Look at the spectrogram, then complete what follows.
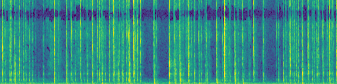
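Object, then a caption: Laptop keyboard with silicone cover. Fingertips of both hands with short nails type rapidly on laptop keys covered by a dark silicone keyboard cover. The result is a steady stream of soft, muffled, quick-decaying taps over a low, constant hum, with a few brief pauses and some louder presses.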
